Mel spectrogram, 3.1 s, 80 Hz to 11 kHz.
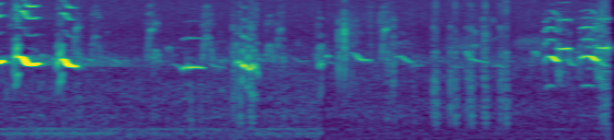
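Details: Sandpipers give sharp, high peeping notes at sunset at Montezuma, New York, on 6 May 2019: two loud ones at first, then a scatter of fainter twittering calls, over a low steady hum.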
